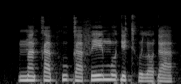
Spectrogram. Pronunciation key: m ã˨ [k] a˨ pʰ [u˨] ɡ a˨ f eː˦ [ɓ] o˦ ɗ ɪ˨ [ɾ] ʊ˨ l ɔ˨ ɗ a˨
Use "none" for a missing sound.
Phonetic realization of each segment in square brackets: k, u˦, m, tʰ

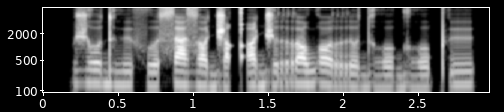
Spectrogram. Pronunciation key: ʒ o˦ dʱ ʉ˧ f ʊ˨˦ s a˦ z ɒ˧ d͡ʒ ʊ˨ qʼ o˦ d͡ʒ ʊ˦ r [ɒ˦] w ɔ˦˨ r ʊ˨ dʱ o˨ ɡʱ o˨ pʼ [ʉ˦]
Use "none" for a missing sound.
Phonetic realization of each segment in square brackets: ɒ˦, ʉ˦

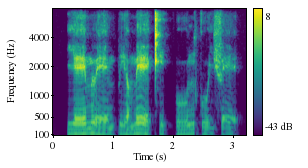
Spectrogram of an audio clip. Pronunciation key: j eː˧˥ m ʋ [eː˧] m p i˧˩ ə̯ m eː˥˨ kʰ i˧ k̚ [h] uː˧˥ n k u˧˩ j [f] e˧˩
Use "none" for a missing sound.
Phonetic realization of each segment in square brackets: eː˩, ʔ, f

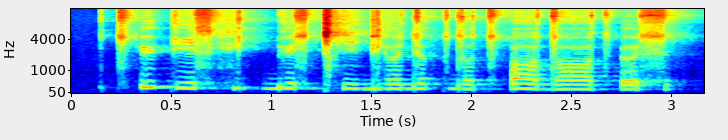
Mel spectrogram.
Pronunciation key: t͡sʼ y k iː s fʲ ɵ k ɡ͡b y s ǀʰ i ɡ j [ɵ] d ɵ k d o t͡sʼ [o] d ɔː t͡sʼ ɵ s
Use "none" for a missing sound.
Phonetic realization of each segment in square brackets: ɵ, ɔ

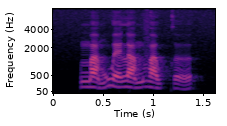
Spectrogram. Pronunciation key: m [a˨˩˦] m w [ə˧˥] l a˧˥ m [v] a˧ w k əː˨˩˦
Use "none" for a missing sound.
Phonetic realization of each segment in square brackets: a˨˩˦, ɛ˧˥, v

